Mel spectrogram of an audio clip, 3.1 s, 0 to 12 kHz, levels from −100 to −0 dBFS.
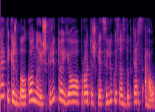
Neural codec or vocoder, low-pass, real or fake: none; 7.2 kHz; real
